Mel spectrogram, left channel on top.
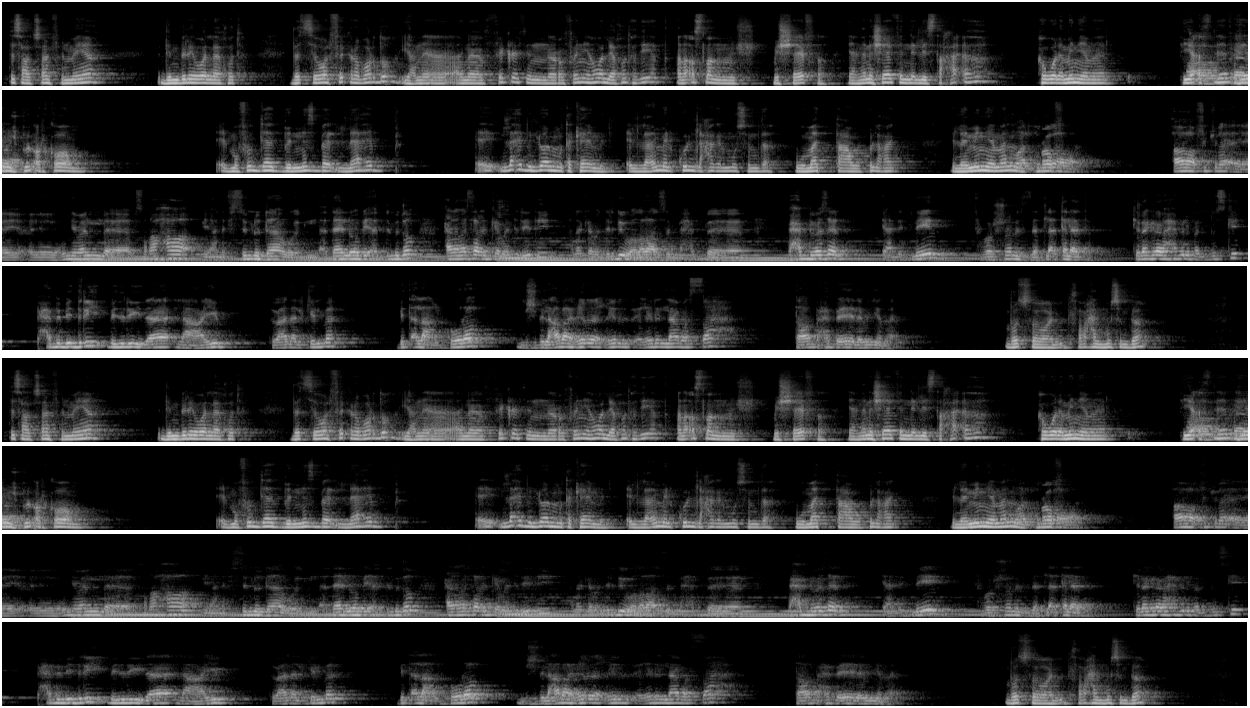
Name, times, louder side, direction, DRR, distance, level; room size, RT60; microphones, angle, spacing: voice 1, 0.1-1.0 1.6-2.4 2.9-10.0 10.4-11.1 11.8-13.3 14.6-16.3 17.2-21.4 22.0-23.1 47.4-48.9, left 1 dB, 10° left, 9 dB, 0.4 m, -23 dB
voice 2, 11.8-12.8 22.5-23.2 24.2-32.4 32.8-33.3 33.7-34.4 34.7-35.8 36.2-37.4 37.7-39.6 40.1-40.7 41.3-42.2 42.5-44.7 45.3-46.3, left 2 dB, 65° left, 9 dB, 1.1 m, -27 dB
sound 1, 25.6-36.3, right 1 dB, 85° left, 1.3 m, -33 dB
11.0 x 7.4 x 6.0 m, 0.82 s
head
